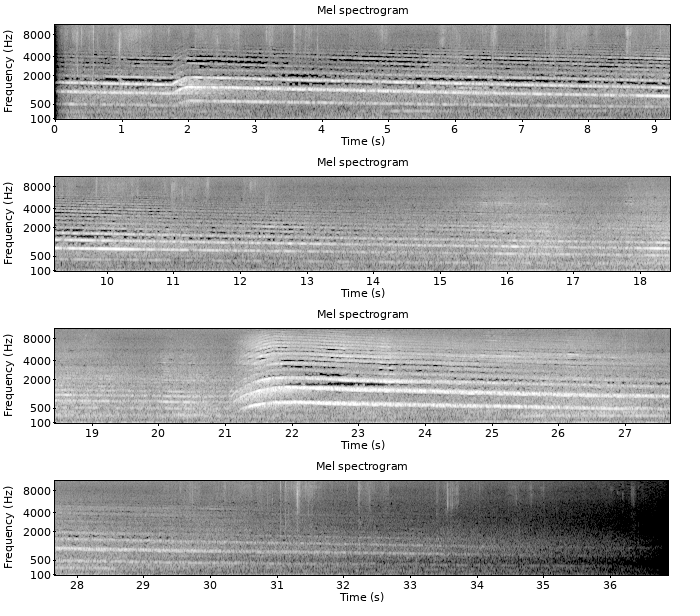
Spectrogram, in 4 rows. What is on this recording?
Equipment: Tascam DR-03 on-board mics
A fire engine passes by slowly with it's sirens going about 100 yards away.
